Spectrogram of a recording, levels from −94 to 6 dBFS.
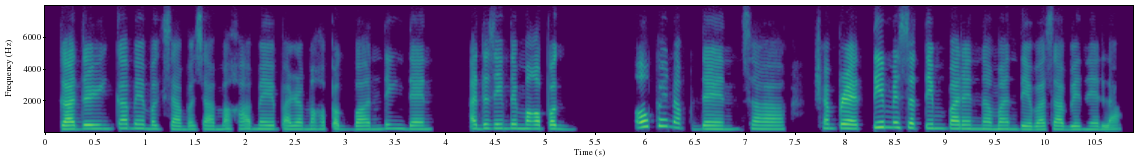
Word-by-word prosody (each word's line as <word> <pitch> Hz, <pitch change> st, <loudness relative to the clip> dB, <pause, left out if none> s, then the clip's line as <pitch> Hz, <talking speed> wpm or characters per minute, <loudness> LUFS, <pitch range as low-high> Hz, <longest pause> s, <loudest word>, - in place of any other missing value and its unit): gathering 235 Hz, +2 st, +4 dB
kami, 265 Hz, -1 st, 0 dB
magsama-sama 205 Hz, -, -4 dB
kami, 220 Hz, -, -2 dB
para 215 Hz, 0 st, -1 dB
makapag-bonding 210 Hz, +3 st, -4 dB
din, 215 Hz, 0 st, -1 dB, 0.4 s
at 245 Hz, -, +2 dB
the 260 Hz, -, +2 dB
same 260 Hz, 0 st, -1 dB
time, 260 Hz, -1 st, 0 dB
makapag-open 240 Hz, -, +1 dB
up 290 Hz, -1 st, -4 dB
din 215 Hz, -1 st, 0 dB
sa 220 Hz, -2 st, -1 dB, 0.3 s
syempre, 260 Hz, -1 st, +5 dB, 0.2 s
"Team 330 Hz, -1 st, +5 dB
is 315 Hz, -, -3 dB
a -, -, +6 dB
team." 265 Hz, -2 st, -3 dB
pa 245 Hz, -1 st, +6 dB
rin 240 Hz, -1 st, -2 dB
naman 220 Hz, -1 st, -2 dB
di 205 Hz, -1 st, +1 dB
ba, 200 Hz, 0 st, +1 dB
sabi 200 Hz, -1 st, -1 dB
nila? 115 Hz, -, -5 dB
225 Hz, 150 wpm, -24 LUFS, 210-250 Hz, 0.4 s, a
